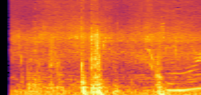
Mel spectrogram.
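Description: A few knocks and rustles inside a car, the loudest just under a second in and again about a second and a half in, over a low rumble. A woman's voice begins right at the end.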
